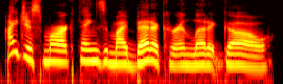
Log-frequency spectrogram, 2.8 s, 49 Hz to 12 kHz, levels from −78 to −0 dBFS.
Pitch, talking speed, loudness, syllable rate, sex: 200 Hz, 235 wpm, -18 LUFS, 4.9 syllables/s, female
